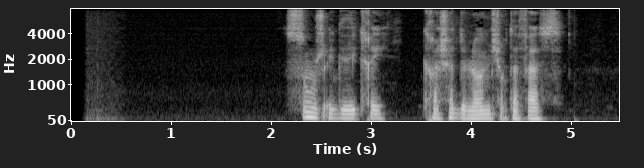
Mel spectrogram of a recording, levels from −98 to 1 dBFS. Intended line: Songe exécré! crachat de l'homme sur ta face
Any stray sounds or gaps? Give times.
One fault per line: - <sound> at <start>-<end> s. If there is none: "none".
none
